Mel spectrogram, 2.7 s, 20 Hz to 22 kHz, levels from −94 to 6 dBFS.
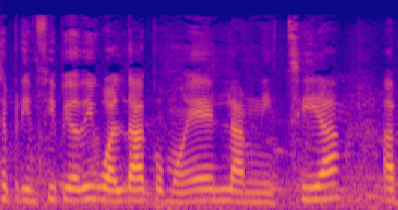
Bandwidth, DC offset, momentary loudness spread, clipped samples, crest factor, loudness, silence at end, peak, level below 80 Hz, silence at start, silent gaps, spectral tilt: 16.5 kHz; under 0.1%; 7 LU; under 0.1%; 16 dB; -22 LUFS; 0 s; -6 dBFS; -50 dBFS; 0 s; none; -4.5 dB/octave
